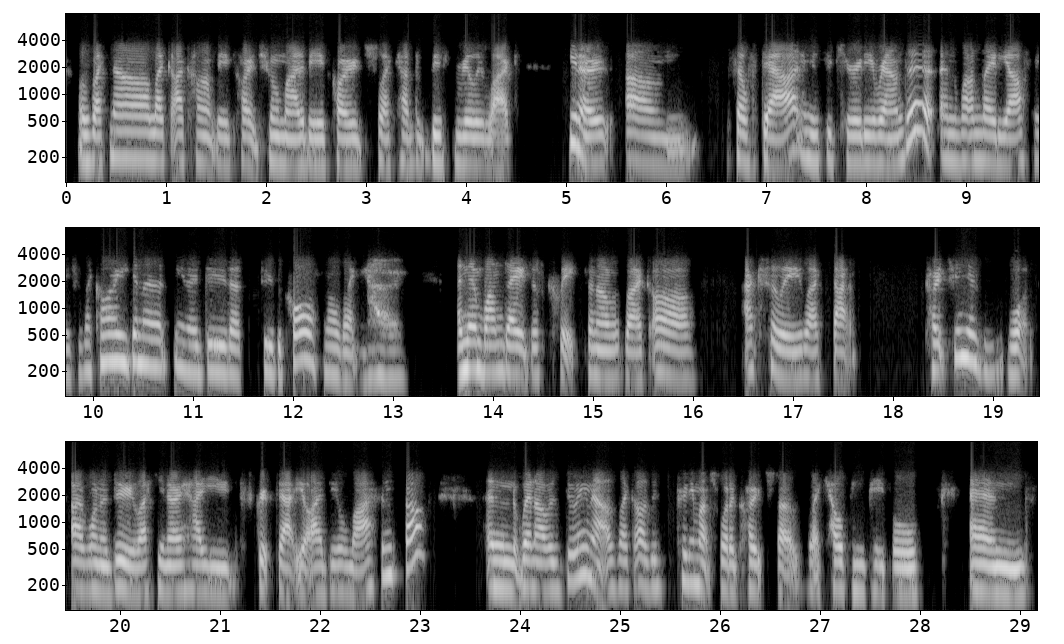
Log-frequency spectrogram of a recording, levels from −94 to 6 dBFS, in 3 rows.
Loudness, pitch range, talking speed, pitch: -20 LUFS, 165-195 Hz, 225 wpm, 180 Hz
